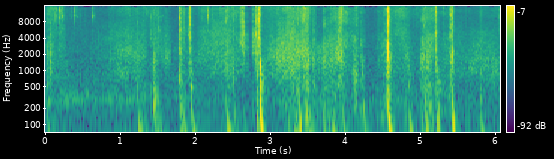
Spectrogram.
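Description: Tarot cards being shuffled: a run of crisp, irregular snaps, taps and papery rustles, with a few sharper slaps standing out. No one speaks.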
